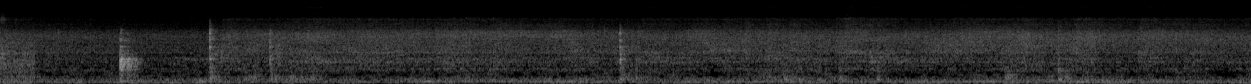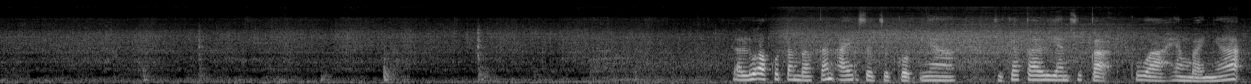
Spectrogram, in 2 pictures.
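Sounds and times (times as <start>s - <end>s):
food sizzling in a wok: 0.0s - 25.0s
spatula tapping the wok: 1.2s - 1.4s.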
